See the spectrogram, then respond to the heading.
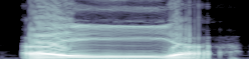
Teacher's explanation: masukkan nunnya kepada ya Sehingga nunnya hilang tinggal ynya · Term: Idgham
